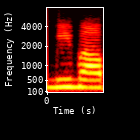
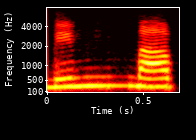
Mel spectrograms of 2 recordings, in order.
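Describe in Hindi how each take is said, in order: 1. m छोटा है, इस पर कोई अतिरिक्त ज़ोर नहीं है। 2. m को लंबा खींचा गया है, यह नासिक्य है और इस पर ज़ोर है। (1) "अगर मैं शद हटा दूँ और मीमा पढ़ूँ, तो उसमें वो बात नहीं है, वो स्ट्रेस नहीं है" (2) "जब मैं मिम्मा पढ़ती हूँ, ना सिर्फ़ गुन्ना का स्ट्रेस होता है"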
